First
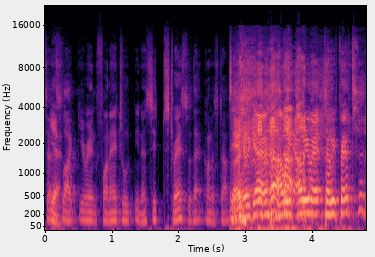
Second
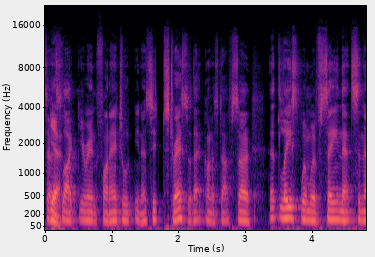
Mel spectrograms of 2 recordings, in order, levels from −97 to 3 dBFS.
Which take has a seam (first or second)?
first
